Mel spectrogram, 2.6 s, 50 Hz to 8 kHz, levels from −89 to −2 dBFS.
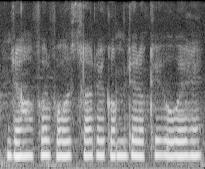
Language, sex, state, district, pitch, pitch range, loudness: Hindi, female, Rajasthan, Jaipur, 215 Hz, 210-215 Hz, -13 LUFS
